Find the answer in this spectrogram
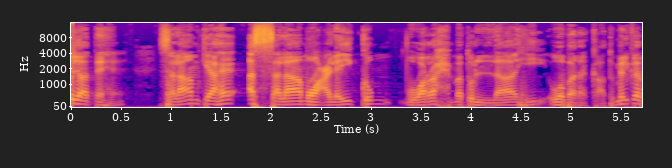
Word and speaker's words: السلام علیکم: ہاں سلام کی تلفظ ہی ٹھیک نہیں ہے. السلام علیکم, السلام علیکم, یہ سلام نہیں ہے, بلکہ بعض اوقات تو اس کے میننگ ہی آؤٹ ہو جاتے ہیں. سلام کیا ہے؟ السلام علیکم ورحمۃ اللہ وبرکاتہ.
